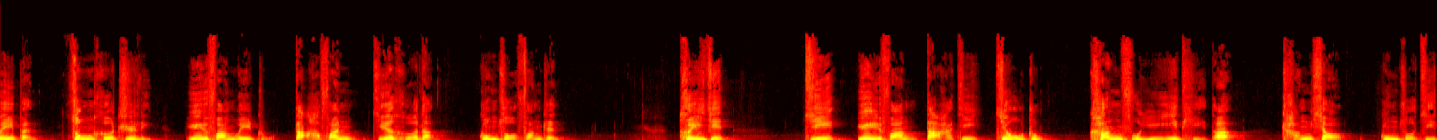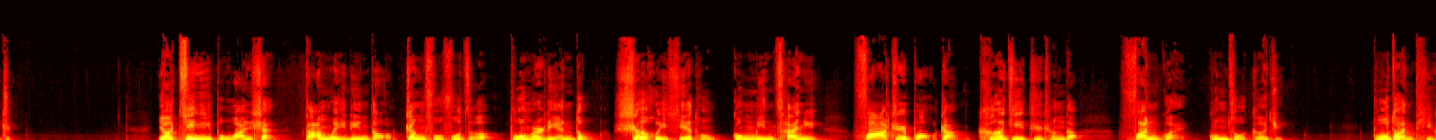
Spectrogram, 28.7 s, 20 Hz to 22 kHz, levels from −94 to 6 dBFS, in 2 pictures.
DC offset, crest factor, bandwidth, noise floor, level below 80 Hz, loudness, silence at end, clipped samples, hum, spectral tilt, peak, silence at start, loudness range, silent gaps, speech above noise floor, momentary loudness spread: under 0.1%; 20 dB; 16.5 kHz; -77 dBFS; -64 dBFS; -26 LUFS; 0 s; under 0.1%; none; -6.5 dB/octave; -6 dBFS; 0 s; 4 LU; none; 52 dB; 12 LU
